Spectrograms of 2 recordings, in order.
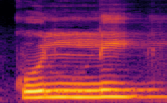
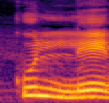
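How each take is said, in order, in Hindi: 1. शब्द एक साफ़ 'ee' स्वर से खत्म होता है। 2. शब्द एक 'eh' स्वर से खत्म होता है। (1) "लाम की ज़ेर को बहुत अच्छे से पढ़ना है" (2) "कुल्ले नहीं कहना"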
